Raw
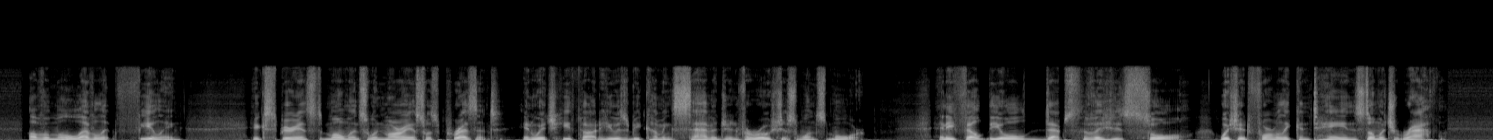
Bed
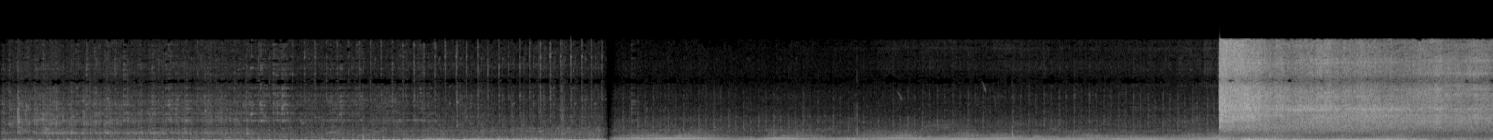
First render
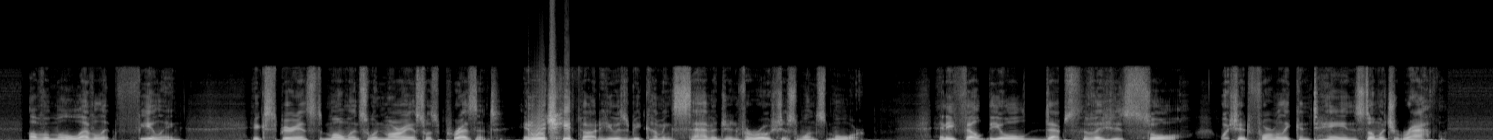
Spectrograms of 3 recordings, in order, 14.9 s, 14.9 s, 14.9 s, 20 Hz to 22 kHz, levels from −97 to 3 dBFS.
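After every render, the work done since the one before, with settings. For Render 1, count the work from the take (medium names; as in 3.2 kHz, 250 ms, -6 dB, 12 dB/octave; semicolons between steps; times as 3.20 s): 5.28–5.70 s: overdrive pedal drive 26 dB, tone 6.3 kHz, clips at -16.5 dBFS; 11.75–12.32 s: Bessel high-pass 1.2 kHz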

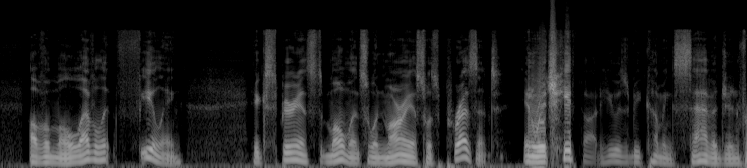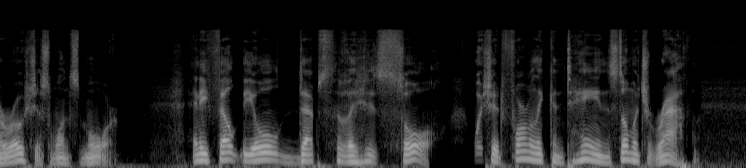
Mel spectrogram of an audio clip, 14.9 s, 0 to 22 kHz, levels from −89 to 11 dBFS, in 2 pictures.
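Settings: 5.76–7.33 s: fade in linear, from -23 dB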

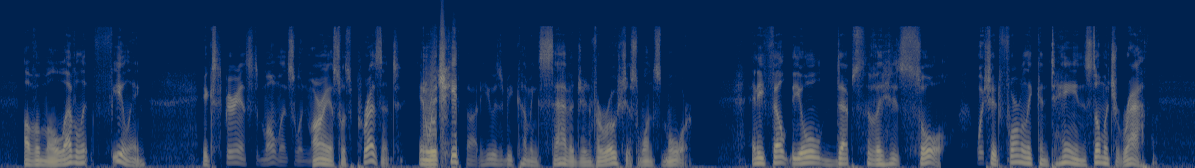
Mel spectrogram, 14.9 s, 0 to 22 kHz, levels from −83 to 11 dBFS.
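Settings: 2.68–3.90 s: band-pass filter 1.3 kHz -> 5.6 kHz, Q 0.68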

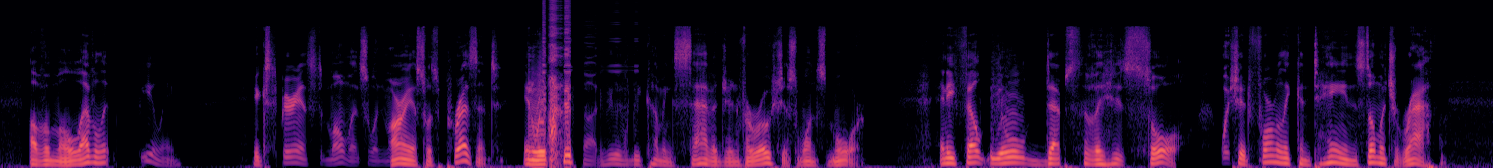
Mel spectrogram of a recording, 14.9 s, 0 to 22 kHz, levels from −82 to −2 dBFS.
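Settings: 0.96–2.61 s: dip -16 dB, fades 0.24 s; 5.42–6.38 s: sample-rate reducer 4.1 kHz; 9.79–10.33 s: median filter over 41 samples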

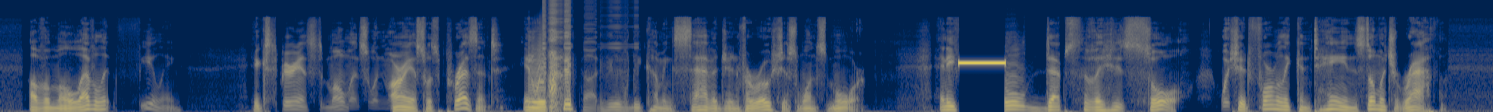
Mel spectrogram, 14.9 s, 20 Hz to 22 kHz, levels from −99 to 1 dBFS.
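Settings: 3.48–3.93 s: high-pass 460 Hz; 9.58–10.05 s: bleep 2.21 kHz -10 dBFS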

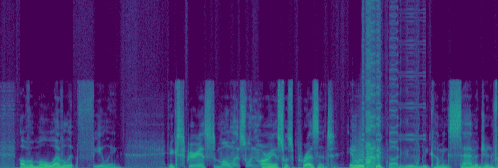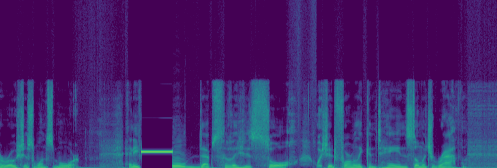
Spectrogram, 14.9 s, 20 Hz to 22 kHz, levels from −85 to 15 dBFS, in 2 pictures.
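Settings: transient shaper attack 0 dB, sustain +6 dB; level flattener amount 50%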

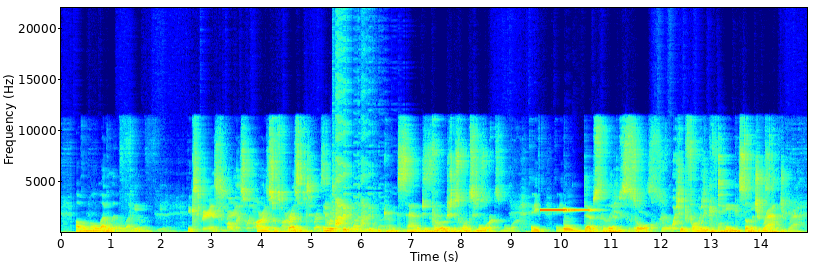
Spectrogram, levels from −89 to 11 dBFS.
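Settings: spectral sustain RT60 0.85 s; on a send: delay 506 ms -7.5 dB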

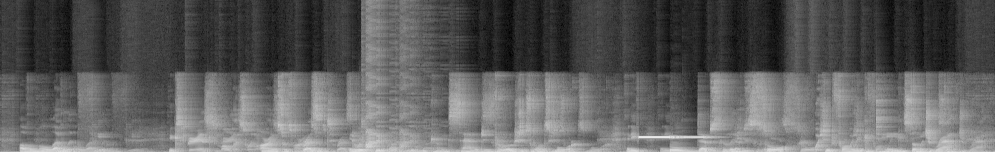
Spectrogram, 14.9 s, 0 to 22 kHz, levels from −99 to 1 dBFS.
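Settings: trim +3.5 dB; peak limiter -1 dBFS, peak gain reduction 2 dB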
